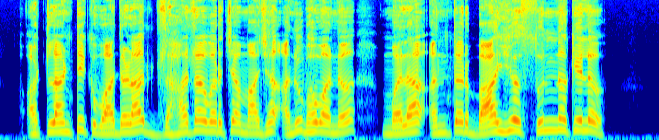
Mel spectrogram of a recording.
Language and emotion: Marathi, surprised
